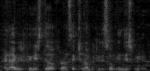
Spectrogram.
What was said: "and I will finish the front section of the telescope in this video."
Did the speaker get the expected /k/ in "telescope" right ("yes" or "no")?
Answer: no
